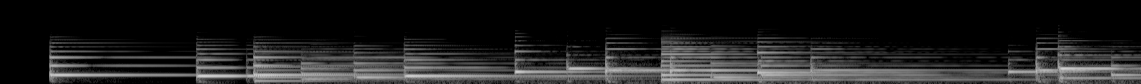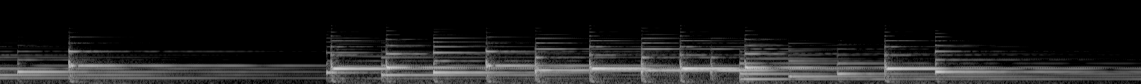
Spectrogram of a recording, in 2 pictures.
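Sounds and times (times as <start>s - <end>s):
piano: 0.5s - 22.8s.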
